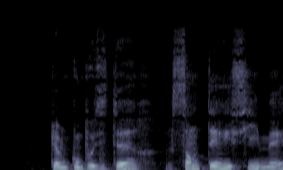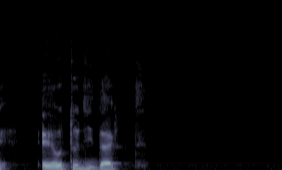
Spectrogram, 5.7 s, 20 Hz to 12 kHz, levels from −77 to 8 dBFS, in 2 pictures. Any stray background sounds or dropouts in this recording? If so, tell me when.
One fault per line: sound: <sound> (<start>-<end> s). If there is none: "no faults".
no faults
